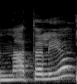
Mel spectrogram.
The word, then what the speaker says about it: Natalia: It's Natalie. You don't say Natalie, you say Natalie. How do you say it? It's like more on the Russian way, Natalia.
